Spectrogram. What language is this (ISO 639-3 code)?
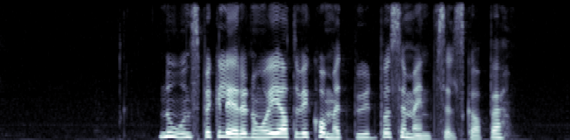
nor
